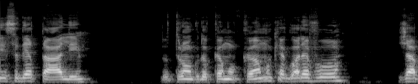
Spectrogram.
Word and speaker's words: camu-camu: Eh, eu falo camo camo, mas é na língua portuguesa pode ser aceita as duas pronúncias, ou camo camo, eh, nazalizado, ou camu também.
